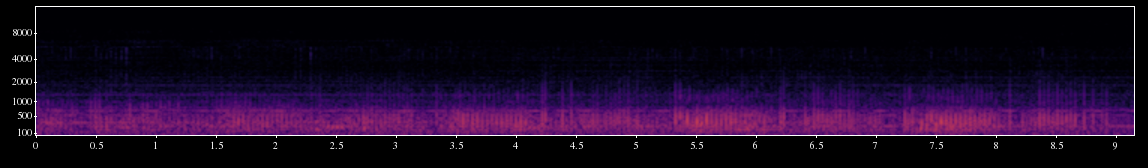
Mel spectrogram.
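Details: A pet cat's vibrating purr, a grainy low hum that grows louder in slow pulses near every two seconds, with stronger swells toward the end.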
